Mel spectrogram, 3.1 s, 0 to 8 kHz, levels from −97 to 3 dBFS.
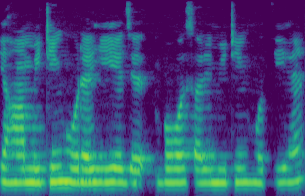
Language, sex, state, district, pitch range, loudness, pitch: Hindi, female, Bihar, Jamui, 205-215 Hz, -19 LUFS, 210 Hz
